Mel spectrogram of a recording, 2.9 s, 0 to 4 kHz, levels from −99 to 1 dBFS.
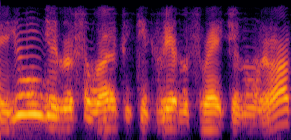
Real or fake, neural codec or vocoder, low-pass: fake; codec, 44.1 kHz, 1.7 kbps, Pupu-Codec; 3.6 kHz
